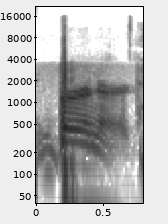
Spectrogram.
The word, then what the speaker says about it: Bernard: You know, I talked to Bernard and Avis's last surviving son, Mark DeVoto, who is 82 years young, and he told me it is pronounced the English way, Bernard.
